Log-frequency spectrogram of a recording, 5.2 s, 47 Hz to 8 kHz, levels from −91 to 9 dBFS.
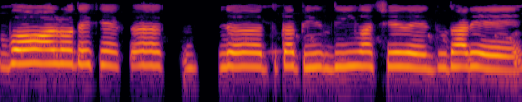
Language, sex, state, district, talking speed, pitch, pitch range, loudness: Bengali, female, West Bengal, Malda, 140 wpm, 280 Hz, 270-295 Hz, -16 LUFS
